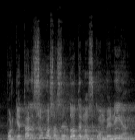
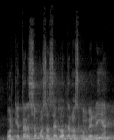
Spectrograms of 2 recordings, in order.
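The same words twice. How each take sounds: No difference in how they are said.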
